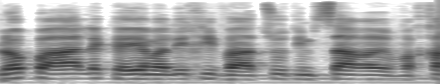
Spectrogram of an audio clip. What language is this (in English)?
Hebrew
